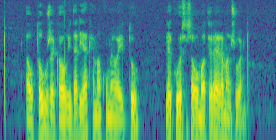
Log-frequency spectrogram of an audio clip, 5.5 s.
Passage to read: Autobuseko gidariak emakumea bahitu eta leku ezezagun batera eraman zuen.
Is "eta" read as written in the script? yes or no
no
